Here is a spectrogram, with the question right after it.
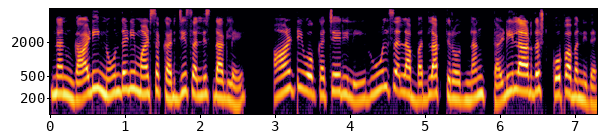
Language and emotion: Kannada, angry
